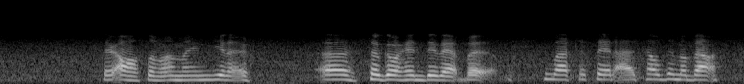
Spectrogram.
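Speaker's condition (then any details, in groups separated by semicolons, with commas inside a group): Cerebral palsy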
